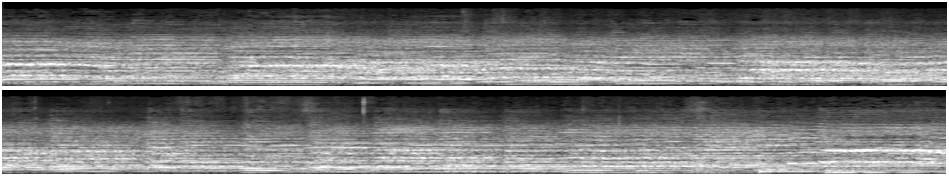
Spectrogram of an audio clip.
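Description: A large church choir singing a Christmas carol in sustained, held chords, with a small orchestra of strings accompanying.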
